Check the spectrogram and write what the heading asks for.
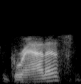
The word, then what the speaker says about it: Grannis: You have it right. It's Grannis, Grannis, like Sam.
